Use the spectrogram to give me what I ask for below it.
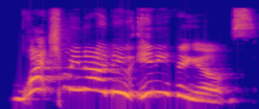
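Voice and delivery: high, sassy defiant retort; wife daring her husband, high and sassy; defiant sass. Retold or imitated. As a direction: toss it back, daring him. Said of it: "I would be like".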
